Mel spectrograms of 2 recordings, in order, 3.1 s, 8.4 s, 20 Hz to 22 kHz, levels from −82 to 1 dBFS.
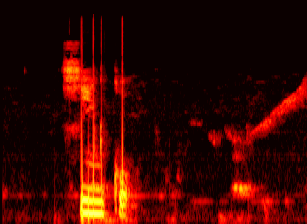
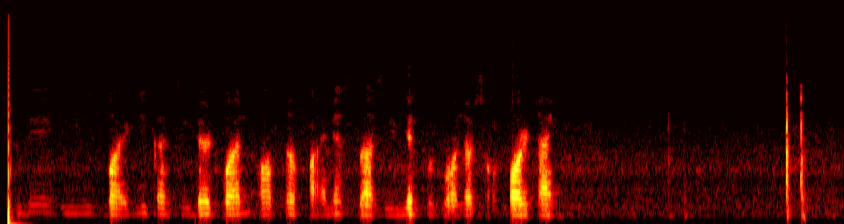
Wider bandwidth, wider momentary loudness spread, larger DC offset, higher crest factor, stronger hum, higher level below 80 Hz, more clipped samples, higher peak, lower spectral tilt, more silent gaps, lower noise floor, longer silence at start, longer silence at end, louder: about the same, 15.5 kHz vs 15.5 kHz; first, 25 LU vs 19 LU; neither; second, 20 dB vs 26 dB; neither; second, -56 dBFS vs -44 dBFS; neither; about the same, -2 dBFS vs -2 dBFS; second, -5 dB/octave vs -7 dB/octave; neither; about the same, -62 dBFS vs -65 dBFS; first, 0.65 s vs 0.1 s; first, 0.6 s vs 0.4 s; first, -18 LUFS vs -27 LUFS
